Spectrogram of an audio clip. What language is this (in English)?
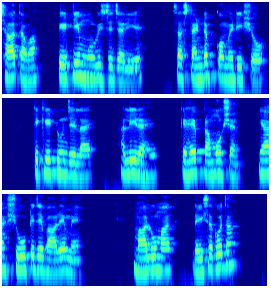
Sindhi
